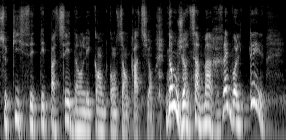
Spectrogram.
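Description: Audible room echo follows a woman speaking at a very slow pace with very wide pitch swings. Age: 80s+. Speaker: Holocaust survivor. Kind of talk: testimony. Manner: halting.

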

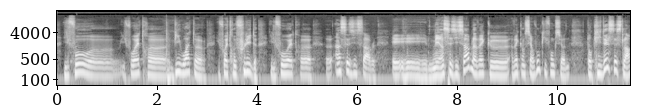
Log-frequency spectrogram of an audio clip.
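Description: A man with a fairly high voice speaks at a fairly slow pace with lively intonation and long, frequent pauses. Noticeable noise sits in the background. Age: 60s. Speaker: activist. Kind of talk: radio interview.

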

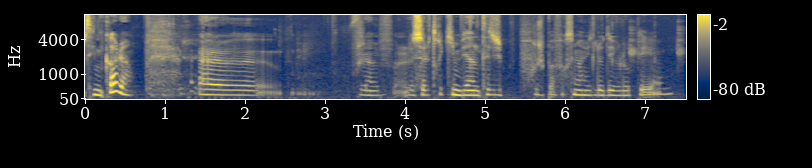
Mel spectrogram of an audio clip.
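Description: A woman's very slow, somewhat breathy voice at a medium pitch, with a dark, mellow tone, fairly even intonation, big swings in loudness and long, frequent pauses. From Aveyron, southern France (Rodez). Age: 20s. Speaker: freelance journalist and podcaster. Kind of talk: interview.

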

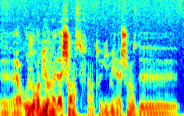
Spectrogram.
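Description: Here a man speaks at a very deep, low pitch in a dark, mellow tone. Audible echo fills the room. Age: 40s. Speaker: youth training coordinator. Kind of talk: interview. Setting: training centre premises. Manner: hesitant, many fillers.

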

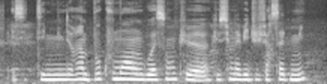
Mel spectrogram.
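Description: Over noticeable background noise, a woman speaks at a moderate pace in a medium-pitched, monotone voice with flat intonation. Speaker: ship nurse. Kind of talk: testimony.

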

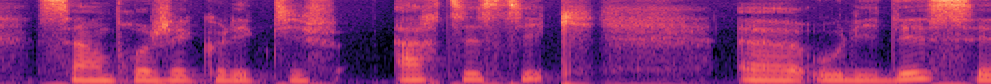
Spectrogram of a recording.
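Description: A woman's fairly low, somewhat breathy voice with a dark, mellow tone, fairly even intonation, and a fairly slow pace. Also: very clean recording, silent background. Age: 20s. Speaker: photographer. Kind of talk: interview. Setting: studio.

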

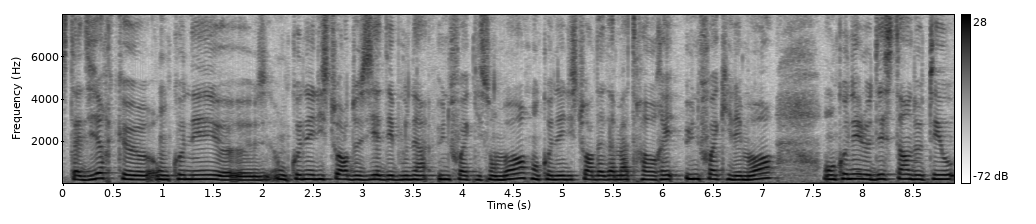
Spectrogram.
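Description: A plain, everyday voice speaks at a moderate pace with very even loudness. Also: woman. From Normandy (Pays de Caux) with Malian heritage. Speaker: playwright and stage director. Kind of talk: interview.

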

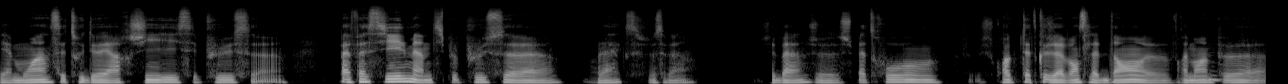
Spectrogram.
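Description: On a very clean recording with a silent background, a man speaks fairly slowly at a fairly low pitch in a monotone, flat intonation. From France, Lot (southwest). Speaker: fashion stylist. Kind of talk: interview. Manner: halting, many hesitations.

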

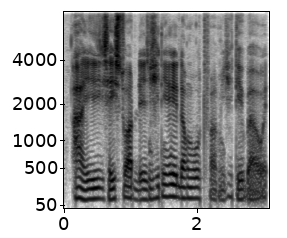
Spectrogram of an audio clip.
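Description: Here a man speaks in a dark, mellow tone. His intonation stays fairly even. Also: very clean recording, silent background. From West Africa (Senegal/Guinea). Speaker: radio workshop participant. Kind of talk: casual storytelling; mock TV debate hosting.

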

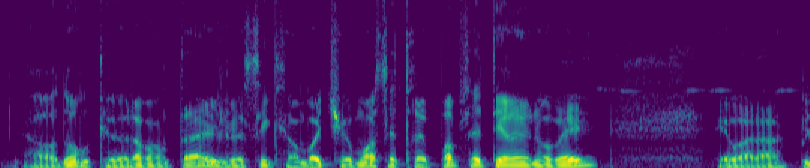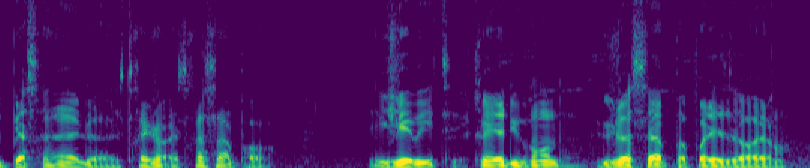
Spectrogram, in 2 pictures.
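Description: At a moderate pace with long, frequent pauses, a man talks in a dark, mellow tone with very deep, low pitch and ordinary pitch variation, recorded dry and close with no echo. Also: very clean recording, silent background. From Lyon, France. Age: 60s. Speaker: retiree, bath-house user. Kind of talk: interview.

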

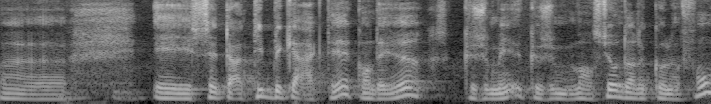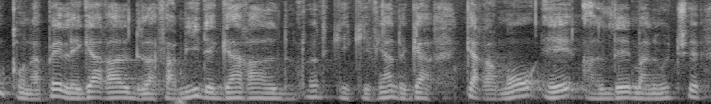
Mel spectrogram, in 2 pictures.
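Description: A man speaks at medium pitch and a fairly slow pace with a Dutch accent. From Flanders, Belgium. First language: Dutch (speaking French). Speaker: book publisher. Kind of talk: interview. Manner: halting, many repetitions and fillers.

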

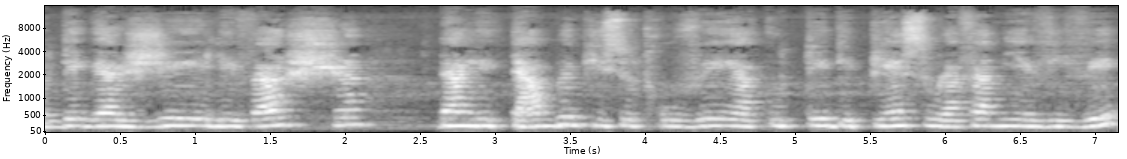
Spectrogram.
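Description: Over noticeable background noise, a woman at medium pitch talks at a very slow pace with monotone, flat intonation. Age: 70s. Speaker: witness, granddaughter of Italian immigrant. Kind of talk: testimony.

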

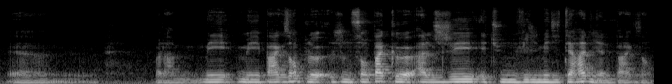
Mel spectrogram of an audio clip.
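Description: Audible room echo surrounds a man with a fairly low pitch. His pitch varies in an ordinary way. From Algeria, near Algiers. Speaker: film director. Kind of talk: interview. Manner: halting.

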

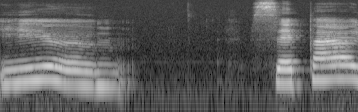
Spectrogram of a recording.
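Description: Her tone dark and mellow, a woman speaks with a Brazilian accent and fairly even intonation. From Brazil, São Paulo state (São Carlos). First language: Brazilian Portuguese (speaking French). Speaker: visual and performance artist. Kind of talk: interview testimony.

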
